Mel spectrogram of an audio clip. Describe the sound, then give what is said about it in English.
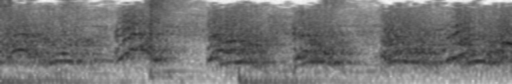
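Dogs barking: several overlapping bursts of loud barks and sharp yips, with a short break between groups, keeping up for the whole stretch. “I think we have to put the dogs back in the kennel because you opened the door that said, do not let the dogs out.”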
